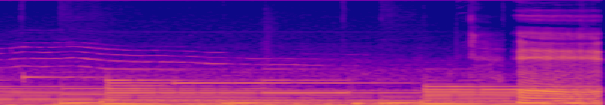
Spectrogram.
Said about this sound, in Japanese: 猫が泣いてる声うまく入ったかな。うちの近所すごい猫が多くて、もう夜中とかにゃーごにゃーごうるさいぐらいなんですけど、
